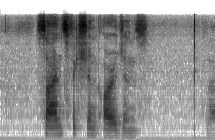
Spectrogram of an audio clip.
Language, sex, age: English, male, 19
